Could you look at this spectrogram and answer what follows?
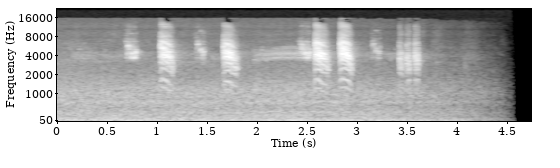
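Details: Eurasian tree sparrow parents outside a nest box, urging their 17-day-old nestlings to fledge after two weeks inside: short, sharp, high chirps in irregular bursts, about ten over four seconds, some paired, over a soft low rumble.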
